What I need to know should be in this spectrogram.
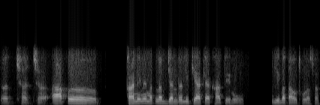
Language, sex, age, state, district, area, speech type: Hindi, male, 30-45, Madhya Pradesh, Jabalpur, urban, conversation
